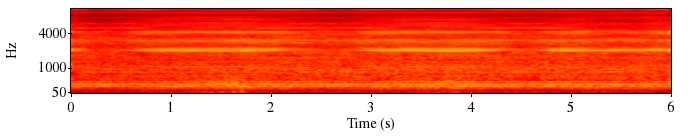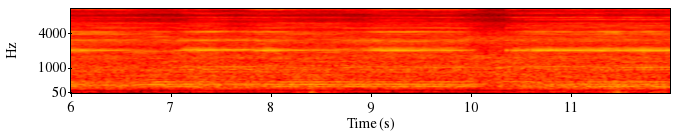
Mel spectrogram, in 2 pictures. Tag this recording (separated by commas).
Tools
